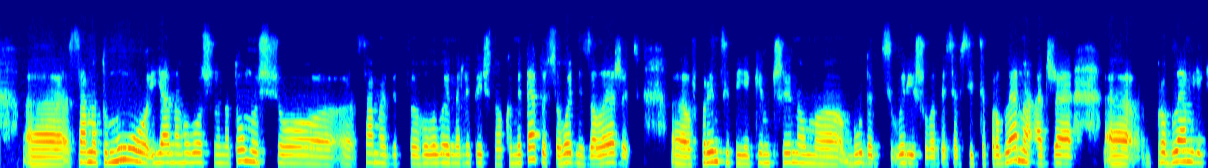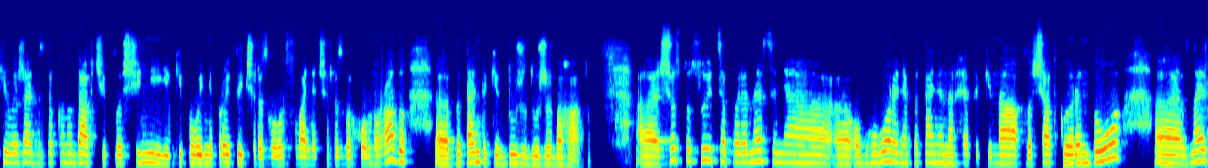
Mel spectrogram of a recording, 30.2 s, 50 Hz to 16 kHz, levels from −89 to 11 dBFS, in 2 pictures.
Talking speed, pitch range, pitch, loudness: 105 wpm, 175-200 Hz, 185 Hz, -21 LUFS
